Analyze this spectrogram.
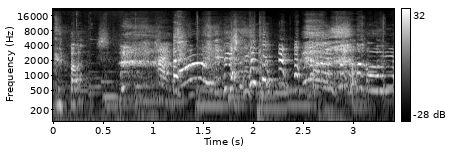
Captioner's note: laughing; laughter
